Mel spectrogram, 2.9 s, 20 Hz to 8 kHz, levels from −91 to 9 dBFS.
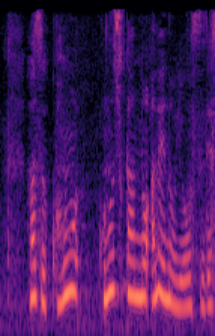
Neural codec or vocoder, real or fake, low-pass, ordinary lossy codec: none; real; 7.2 kHz; AAC, 32 kbps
